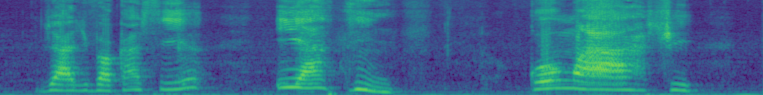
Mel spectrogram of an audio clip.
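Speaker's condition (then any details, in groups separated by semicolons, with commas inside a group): Cerebral palsy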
